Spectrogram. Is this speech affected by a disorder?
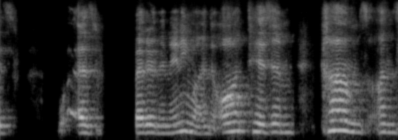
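Yes: cerebral palsy.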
